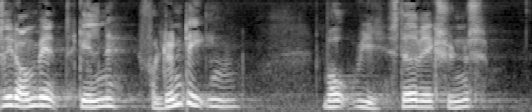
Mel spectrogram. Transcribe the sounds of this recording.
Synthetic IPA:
sle̝dɒ̽mʋen̰d̥ɡ̥elənəfɒ̽lœnd̥e̝̰ːln̩ | ʋɒʋisd̥ɛːð̞ˠʋeɡ̥synəs

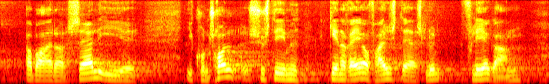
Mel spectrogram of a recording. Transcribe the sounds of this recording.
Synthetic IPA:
ɑ̈ːb̥ɑ̈ɪ̰ɾ̥ɐsæɐli | ikʰɒ̽nt͡sʰʁɒ̽l̰sysd̥e̝̰ːmð̩ˠɡ̥enəʁɛ̰ːɐfɑ̈ɡ̥d̥isɡ̥d̥æɐslœn̰fle̝ːɐɡ̥ɑ̈ŋə

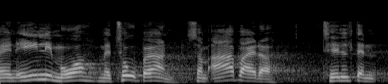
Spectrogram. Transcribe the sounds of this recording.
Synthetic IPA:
ee̝ne̝ːnlimo̝ɐmet͡sʰo̝̰ːb̥ɶɐ̰nsɒ̽mʔɑ̈ːb̥ɑ̈ɪ̰ɾ̥ɐ | t͡sʰe̝ld̥en

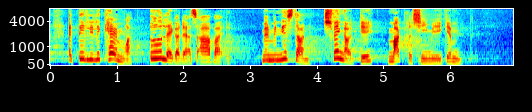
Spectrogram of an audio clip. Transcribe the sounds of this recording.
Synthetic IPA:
æd̥e̝liləkʰɛ̰ːmɐʁɑ̈øːð̞ˠəleɡ̥ɐd̥æɐsɑ̈ːb̥ɑ̈ɪ̰d̥ə | menminisd̥ɐːnt͡sʰʋe̝ŋ̰ɐd̥e̝mɑ̈ɡ̥̚d̥ʁɛɕḭːməiɡ̥em̰n̩

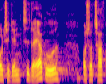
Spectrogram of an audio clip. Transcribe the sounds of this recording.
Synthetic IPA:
ɒ̽l̰t͡sʰeld̥ent͡sʰið̰̥ˠɑ̈æɐɡ̥ɔ̽ːð̞̩ˠ | ɒ̽sɒ̽t͡sʰʁɑ̈f

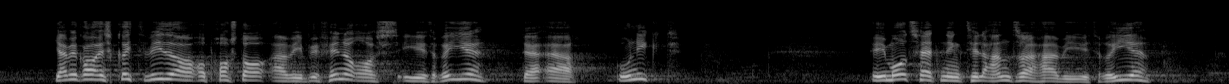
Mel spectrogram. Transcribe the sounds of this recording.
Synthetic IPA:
jɑ̈ɪʋe̝ɡɔ̰ːesɡ̥ʁid̥ʋiðˠɐːɒpʰɒsd̥ɔ̰ːæʋibe̝fe̝n̰ɐɒsied̥ʁiːəd̥ɑʔæɐ | uniɡ̥d̥ | imo̝ðˠsed̥ne̝ŋt͡sʰe̝lɑnd̥ʁəɦɑ̈ʋied̥ʁiːə

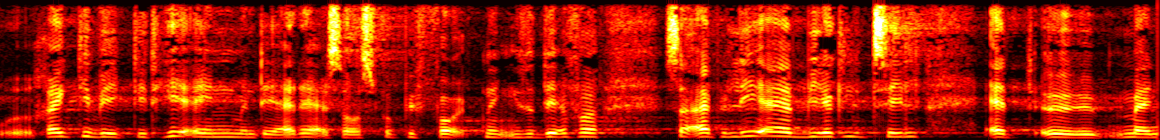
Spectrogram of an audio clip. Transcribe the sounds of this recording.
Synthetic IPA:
ʁɛɡ̥d̥iʋe̝ɡ̥̚d̥id̥ɦeɐ̰e̝nn̩mend̥e̝æɐɾe̝ælsɒɒ̽sfɒ̽b̥e̝fɒ̽l̰ɡ̥ne̝ŋn̩sɒ̽d̥æɐ̰fɒ̽ | sɒ̽ʔæpʰele̝̰ːɐjɑ̈ɪʋiɐɡ̥əlit͡sʰe̝l | ʔæd̥ømæn

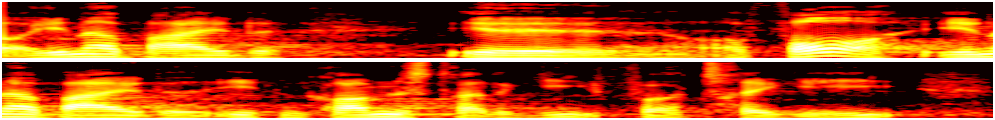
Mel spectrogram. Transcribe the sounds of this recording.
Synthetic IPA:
ɒenɑ̈ːb̥ɑ̈ɪ̰d̥ə | ɒ̽fɒ̰e̝nɑ̈ːb̥ɑ̈ɪ̰d̥ð̩ˠid̥enkʰɒ̽mənəsd̥ʁɑ̈t͡sʰe̝ɡ̥ḭːfɒ̽t͡sʰʁeɡ̥eḭː

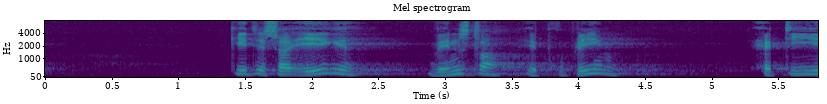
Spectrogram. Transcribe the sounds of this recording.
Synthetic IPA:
ɡ̥ḭd̥e̝sɒ̽e̝ɡ̥əʋensd̥ʁɐe̝d̥̚pʰʁo̝b̥le̝̰ːm | æd̥i

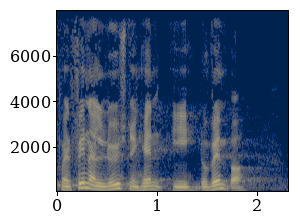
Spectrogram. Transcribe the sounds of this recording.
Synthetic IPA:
mænfe̝n̰ɐe̝nløːsne̝ŋɦen̰ino̝ʋem̰b̥ɐ

